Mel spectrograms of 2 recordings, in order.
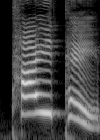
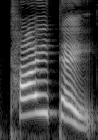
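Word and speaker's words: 大抵: 제부 전부 자 이번에는 타이테이 발음 조심하셔야 됩니다 나이가 아니라 타이테이 대게 대체적으로 표현이죠 자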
